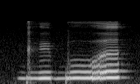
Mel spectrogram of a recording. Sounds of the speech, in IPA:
ɡʱ y b u ə̯

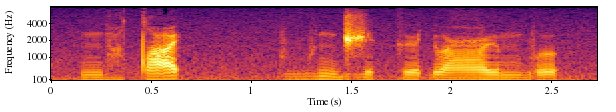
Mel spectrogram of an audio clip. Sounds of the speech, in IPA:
n ə̤ tˤ ɪ | p ṳ n d͡ʒ ɪ k ʏ ɗ ʊ ʕ ʏ m b ʊ

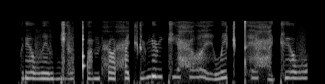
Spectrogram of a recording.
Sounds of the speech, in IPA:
ɾʲ ɔ˨ v e˨ v ɡʲ e̤˨ v qʼ o̤˨ m ħ o˨ ħ ɯ˨ t͡ʃ ɾʲ ṳ˦ ɳ ɾʲ u˦ ɳ kʲ ɛ̤˦ ħ ɔ̤˦ ɦ e̤˨ w e˦ t͡ʃ t̪ʰ ɛ̤˦ ħ ɛ̤˨ kʲ ɔ˦ v

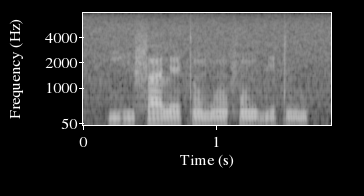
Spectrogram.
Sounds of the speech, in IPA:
j i˦ f a˦˨ l ɛ˧ t ɔ̃˧ b ɔ̃˧ f ɔ̃˧ ɡ͡b e˨ t u˨

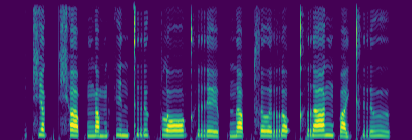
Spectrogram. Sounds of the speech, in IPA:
t͡ɕ a˦˥ k̚ t͡ɕʰ a˨˩ p̚ ŋ a˩˦ m k i˨˩ n t r ɯ˦˥ k̚ p l ɔː˦˥ kʰ r eː˨˩ p̚ n a˨˩ p̚ s ɤː˧ r ɔ˥˩ ʔ kʰ r aː˥˩ ŋ p a˩˦ j kʰ r ɯː˥˩

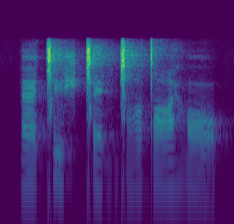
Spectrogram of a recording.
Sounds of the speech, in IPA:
æ ǀ ɪ ʃ ǀ ɛ ɡ ɡ͡ǀ ɑ tˤ æ ɦ ɔ

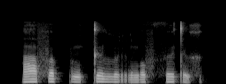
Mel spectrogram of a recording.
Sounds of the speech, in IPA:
a f ə pː ə ŋ tː ɯ lː u r ŋ o f θ ɯ t ɯ x

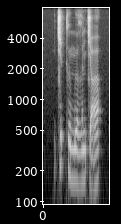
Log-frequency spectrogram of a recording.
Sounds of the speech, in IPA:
t͡ɕ ɛ˦˥ t̚ x ɨ˨˩ m ɨ˧˩ ə̯ ɣ ə˧ n t͡ɕ a̰ː˧˥

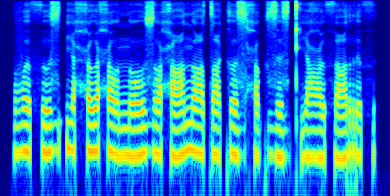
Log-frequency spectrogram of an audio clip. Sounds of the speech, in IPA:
β ʌ θ ʊ z ʔ i ħ ʊ ħ ɔ n ɔ o̯ z ɔ ħ ɑ n ɔ e̯ tˤ i k ʌ z ħ ɔ k z ə z kʼ i ʕ ʊ θ ɑ r ə θ

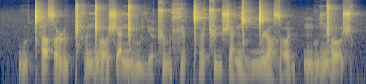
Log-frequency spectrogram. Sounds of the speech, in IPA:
w u ǀʰ a sˤ ʉ ɭ u ǁʰ ɤ ŋ͡ǁ ɔ ʃ a ŋ͡ǁ u lʲ ɔ ʈ͡ʂ u xʲ ɔ ǀʰ ɤ ʈ͡ʂ ʉ ʃ a ŋ͡ǀ u ŋ͡ǀ ə˞ zˤ ʉ | ŋ u ŋ͡ǁ ɔ ʃ

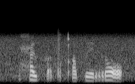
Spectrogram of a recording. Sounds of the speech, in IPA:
ħ e kʷ ḭ tˤ ɪ qʼ ɛ p e r ɔ

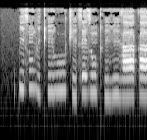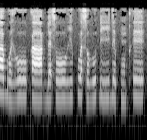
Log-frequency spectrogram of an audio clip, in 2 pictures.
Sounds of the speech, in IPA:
p i˦ s ũ˦ v i˨ kʰ ĩ˦ β uː˦ t͡ʃ ĩ˨ s e˦ z ũ˦ kʰ ĩ˨ ɣ ĩ˦˨ ɣ aː˦ k aː˦ ɡʷ e˨ ɣ oː˦ k aː˨ ɡ͡b ɛ˨ s oː˨ ɣ i˨˦ kʷ a˦ s ʊ˨ v u˦ ɗ iː˨˦ d e˨ kʷ ũ˨ kʰ eː˦

